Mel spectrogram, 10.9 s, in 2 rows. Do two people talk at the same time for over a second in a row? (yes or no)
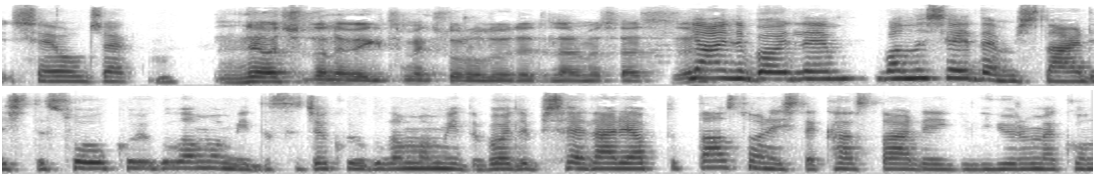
no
